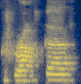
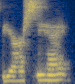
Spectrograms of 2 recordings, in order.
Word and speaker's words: BRCA: right BRCA is correctly a lot of people know it as Branca the Bronco gene but it's really the correct way to say it is BRCA right I guess a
